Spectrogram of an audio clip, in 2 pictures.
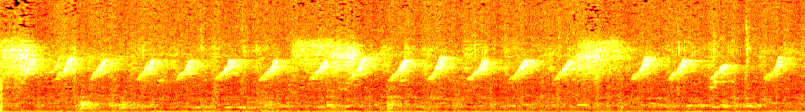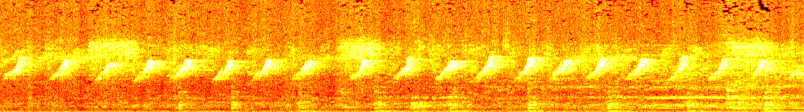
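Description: A bird repeating a short rising chirp over and over at an even pace, about two or three a second. A second, higher call comes in every few seconds, over a low steady background hum.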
